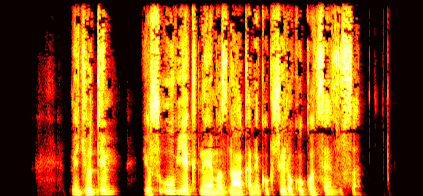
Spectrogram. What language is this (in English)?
Serbian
